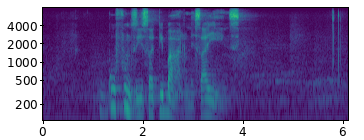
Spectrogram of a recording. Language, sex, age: Swati, male, 25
